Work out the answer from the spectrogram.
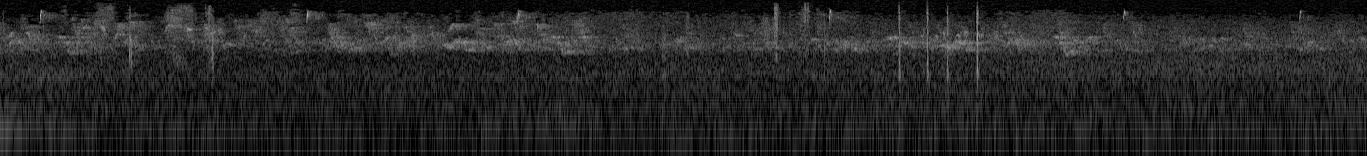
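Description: Faint garden ambience with small birds chirping on and off, and a few quick soft clicks about nine seconds in.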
